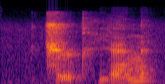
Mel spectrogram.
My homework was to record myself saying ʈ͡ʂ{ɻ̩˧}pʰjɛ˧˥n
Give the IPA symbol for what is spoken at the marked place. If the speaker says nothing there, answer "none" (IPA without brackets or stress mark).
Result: ɻ̩˨˩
